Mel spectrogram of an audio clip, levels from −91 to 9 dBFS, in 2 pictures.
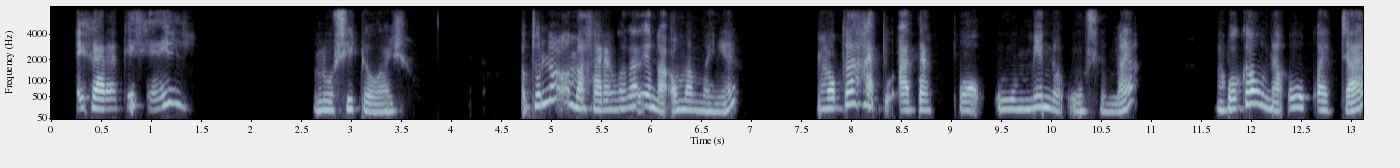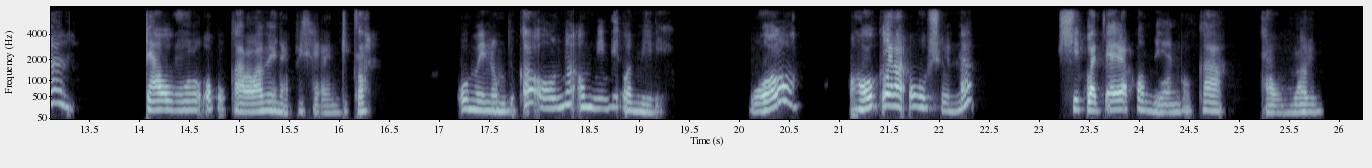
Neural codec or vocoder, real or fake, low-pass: codec, 24 kHz, 1.5 kbps, HILCodec; fake; 7.2 kHz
